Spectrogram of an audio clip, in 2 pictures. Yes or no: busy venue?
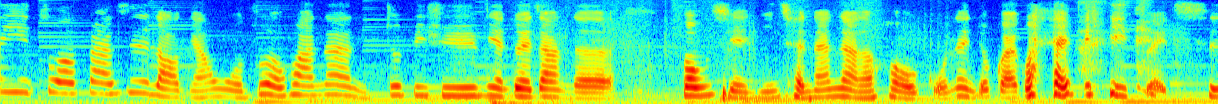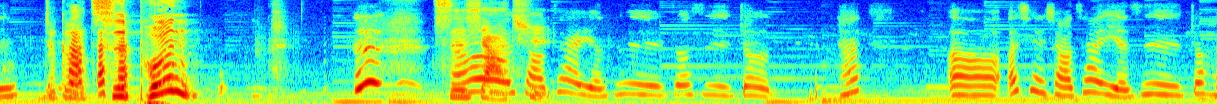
no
